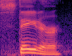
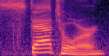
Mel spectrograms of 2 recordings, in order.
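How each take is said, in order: First: The last syllable is said like 'er'. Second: The last syllable is said like 'or'. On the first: The speaker calls it wrong. "Everyone else thought it was Stator" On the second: The speaker calls it right. "because it's O R"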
